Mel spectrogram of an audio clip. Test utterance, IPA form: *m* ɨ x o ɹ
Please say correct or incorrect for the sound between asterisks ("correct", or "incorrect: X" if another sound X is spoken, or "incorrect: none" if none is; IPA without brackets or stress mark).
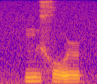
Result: correct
